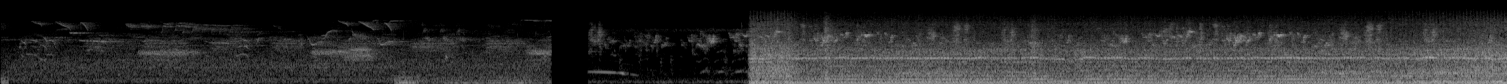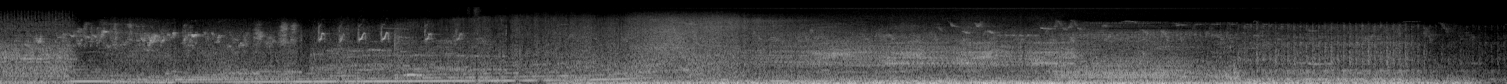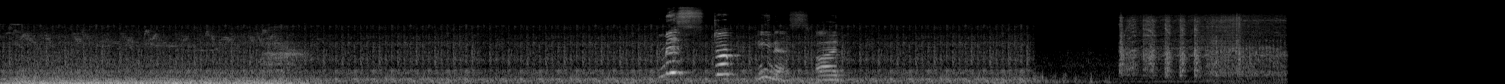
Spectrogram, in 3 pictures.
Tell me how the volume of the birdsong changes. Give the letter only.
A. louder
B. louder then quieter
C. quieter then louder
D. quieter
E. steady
B.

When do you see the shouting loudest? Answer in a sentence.
The volume of the shouting peaks at 37 seconds.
